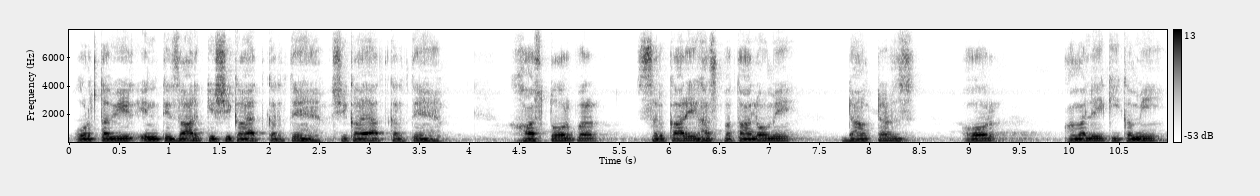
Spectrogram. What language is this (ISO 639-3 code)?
urd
